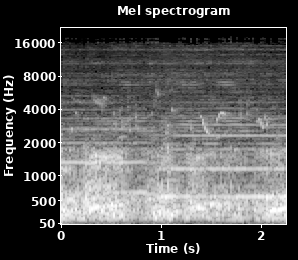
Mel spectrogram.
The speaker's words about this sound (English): Then, from somewhere in the trees, the wolves heard a growl.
